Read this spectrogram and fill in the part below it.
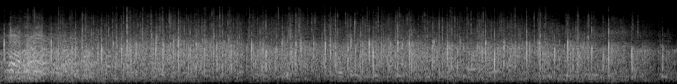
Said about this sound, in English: It's okay to applaud.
